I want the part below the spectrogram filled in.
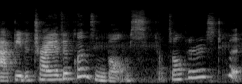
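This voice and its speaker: Noticeable background noise sits behind the voice. A woman speaks with very wide pitch swings. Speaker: beauty YouTuber. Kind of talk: product review vlog. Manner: casual, filler words.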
